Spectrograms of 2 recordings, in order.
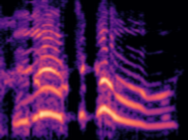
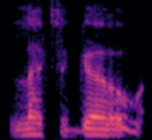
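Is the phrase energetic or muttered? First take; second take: energetic; muttered. First: The phrase is said loudly with lively energy. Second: The phrase is muttered flatly with little energy. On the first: The speaker calls it right. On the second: The speaker calls it wrong.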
